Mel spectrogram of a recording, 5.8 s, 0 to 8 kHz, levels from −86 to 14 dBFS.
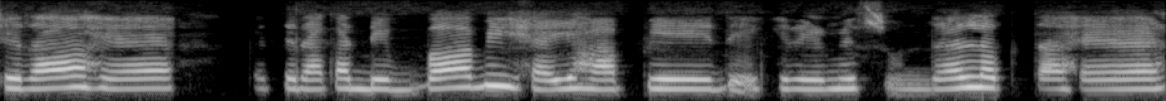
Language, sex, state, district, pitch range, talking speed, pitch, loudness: Hindi, female, Bihar, Sitamarhi, 250-270 Hz, 145 wpm, 260 Hz, -15 LUFS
